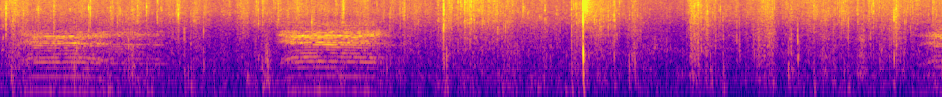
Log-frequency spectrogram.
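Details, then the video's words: Sheep grazing on a farm: two bleats, each about a second long, wavering and rich in harmonics, two seconds apart, then grazing rustles, a sharp click, and a faint bleat at the close. "Sheep Video | Sheep Grazing | Sheep Farming | Sheep Sound"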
